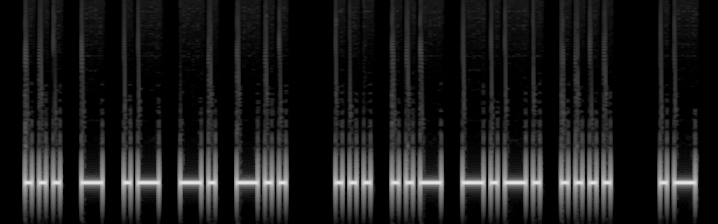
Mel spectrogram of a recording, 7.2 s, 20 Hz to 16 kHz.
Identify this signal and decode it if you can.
Morse code, heard as a keyed tone, about 17 wpm, 700 Hz. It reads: STAND SUCH A
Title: Sentences from Top 1000 Words - Review Part 3 - 17wpm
